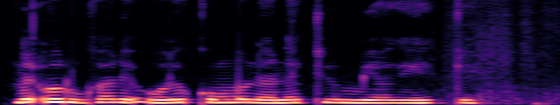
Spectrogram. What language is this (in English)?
Kikuyu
